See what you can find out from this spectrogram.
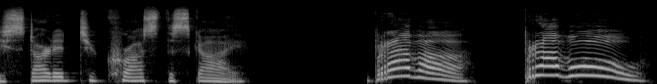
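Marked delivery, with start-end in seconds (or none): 3.7-6.5 crowd cheer. A narrator's reading. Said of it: "roared the crowd".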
